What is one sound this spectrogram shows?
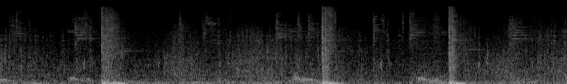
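Loud game spell blasts boom sharply.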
